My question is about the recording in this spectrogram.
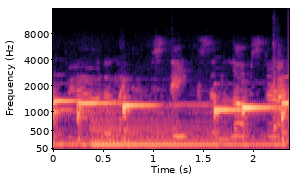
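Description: Digital piano played four hands: a melody of held high notes, a new note every half second or so, over a sustained low bass note.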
